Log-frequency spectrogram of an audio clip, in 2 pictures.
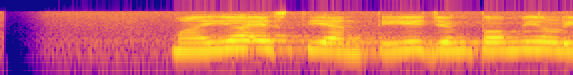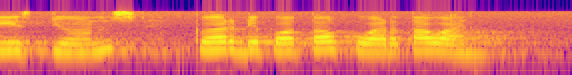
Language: Sundanese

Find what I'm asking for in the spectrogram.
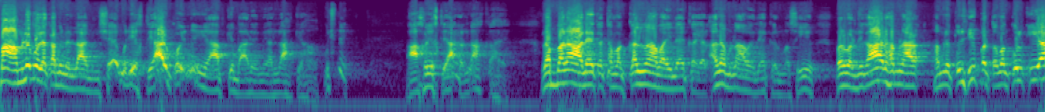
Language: Urdu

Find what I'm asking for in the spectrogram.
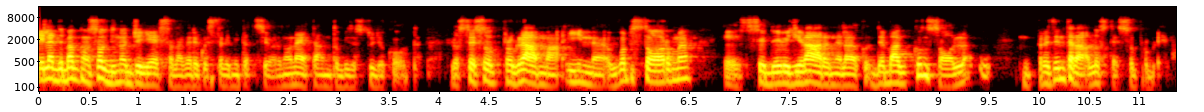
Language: Italian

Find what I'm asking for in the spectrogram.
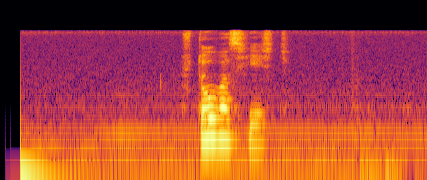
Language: Russian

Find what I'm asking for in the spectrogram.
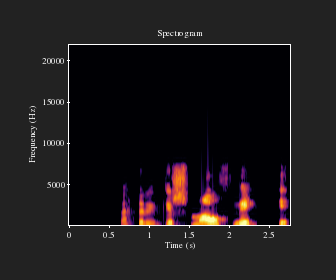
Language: Icelandic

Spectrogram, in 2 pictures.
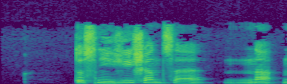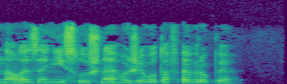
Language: Czech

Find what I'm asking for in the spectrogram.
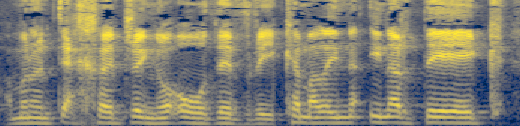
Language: Welsh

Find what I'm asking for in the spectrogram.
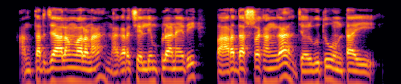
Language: Telugu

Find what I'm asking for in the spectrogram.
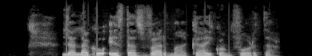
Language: Esperanto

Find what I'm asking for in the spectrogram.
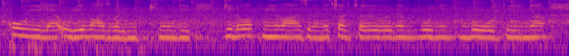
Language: Dogri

